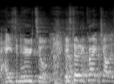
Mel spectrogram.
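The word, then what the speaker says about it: Hasenhüttl: And Hazen Hootel, because a few people corrected me that time. I didn't say it right. Hazen Hootel is doing a great job at Saints.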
